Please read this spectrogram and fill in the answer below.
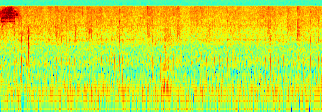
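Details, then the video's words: Female foster kitten, rescued from highway construction rubble and described as not feeling well, purring while being petted on the belly; a soft, steady, low rumbling purr runs continuously throughout, quiet and close. "First Purrs"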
